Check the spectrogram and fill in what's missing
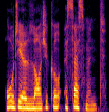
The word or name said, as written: audiological assessment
